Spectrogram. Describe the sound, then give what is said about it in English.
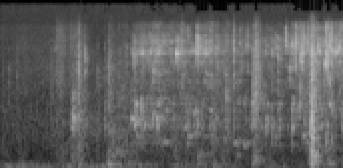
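Quiet, irregular drops and splashes of water fall against a soft liquid background, with a few more distinct drips spaced unevenly over a couple of seconds. “There is also some drops. Drops? A bit of water.”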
